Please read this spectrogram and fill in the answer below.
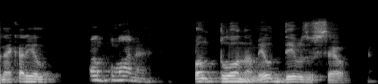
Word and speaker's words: Pamplona: também é é o treinador aí da Anine pampola pampola né a pronúncia né carelo Pamplona Pamplona meu Deus do céu depois ela vai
